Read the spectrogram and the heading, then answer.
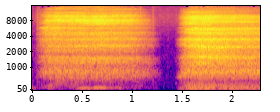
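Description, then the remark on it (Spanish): Two strong, deep breaths, a long airy rush of about a second, a brief pause, then a second loud, forceful breath, with no talking, taken by a man during a guided deep-breathing exercise after a count of three. “Uno, dos, tres. Fuerte, …. Eso. Potente”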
